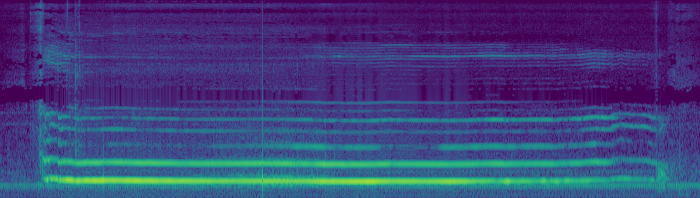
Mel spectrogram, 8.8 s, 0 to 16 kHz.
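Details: Boo, a six-year-old, 100 lb Boxer that loves to sing and howl every chance he gets, gives one long sustained howl lasting about seven and a half seconds, steady in pitch with rich harmonics, tapering off at the end.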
